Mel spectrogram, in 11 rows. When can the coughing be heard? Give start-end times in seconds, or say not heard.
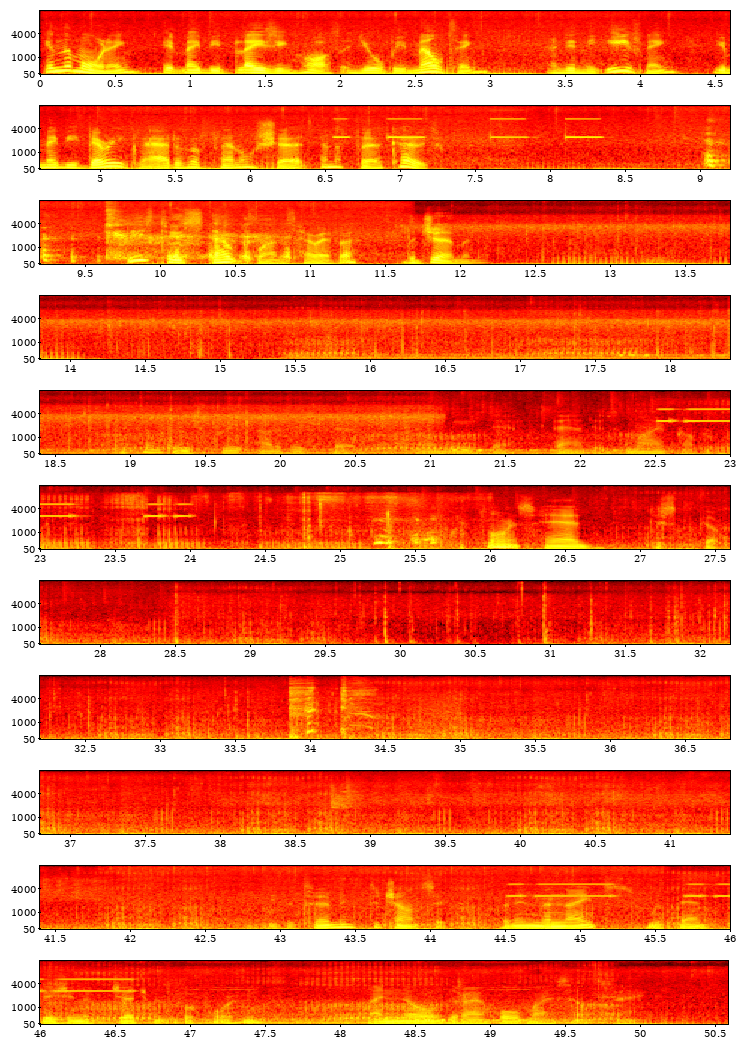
9.0-10.9, 25.2-26.1, 33.9-35.0.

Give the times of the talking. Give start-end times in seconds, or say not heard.
0.0-7.3, 9.8-12.2, 18.9-23.2, 25.8-27.6, 42.8-50.1.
